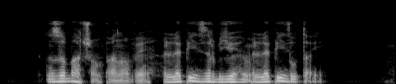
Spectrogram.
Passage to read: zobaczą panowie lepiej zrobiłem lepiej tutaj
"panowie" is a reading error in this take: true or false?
false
